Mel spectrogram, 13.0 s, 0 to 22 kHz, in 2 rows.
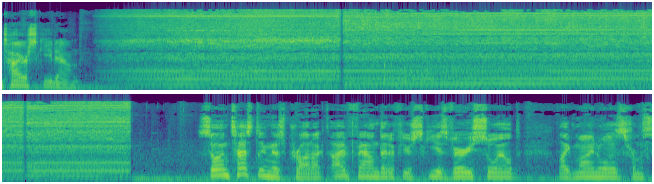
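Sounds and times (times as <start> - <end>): pressure washer running: 1.0 - 7.8.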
